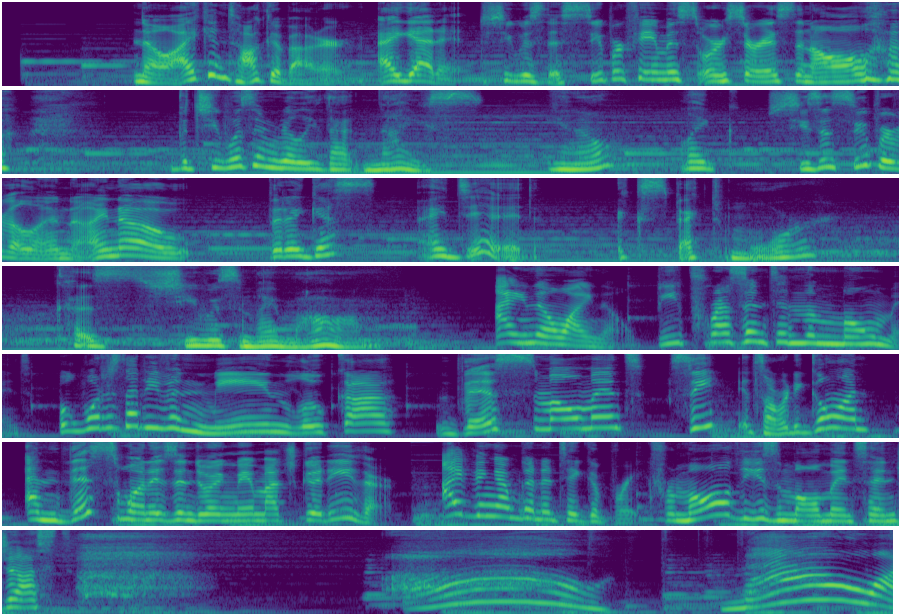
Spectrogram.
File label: vo character; global voice acting academy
